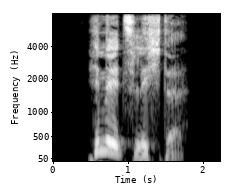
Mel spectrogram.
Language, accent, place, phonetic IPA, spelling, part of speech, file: German, Germany, Berlin, [ˈhɪməlsˌlɪçtə], Himmelslichte, noun, De-Himmelslichte.ogg
- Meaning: dative singular of Himmelslicht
